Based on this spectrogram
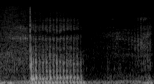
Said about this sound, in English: That is such a good purr.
